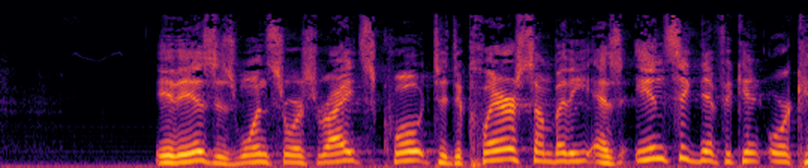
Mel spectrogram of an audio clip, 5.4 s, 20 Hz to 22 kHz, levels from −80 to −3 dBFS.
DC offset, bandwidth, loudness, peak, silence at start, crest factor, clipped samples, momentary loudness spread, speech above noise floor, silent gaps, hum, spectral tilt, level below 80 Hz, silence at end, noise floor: under 0.1%; 15.5 kHz; -20 LUFS; -6 dBFS; 0.05 s; 16 dB; under 0.1%; 6 LU; 28 dB; none; none; -4.5 dB/octave; -46 dBFS; 0 s; -47 dBFS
